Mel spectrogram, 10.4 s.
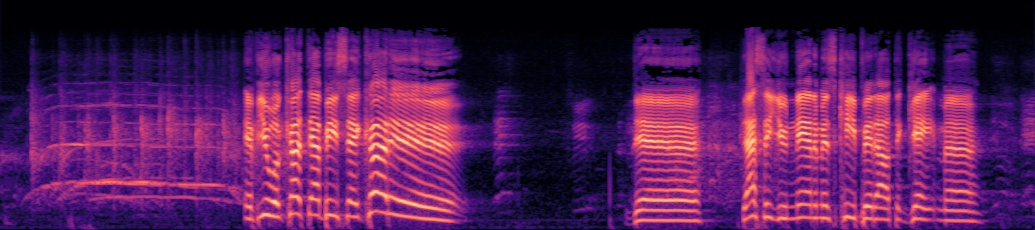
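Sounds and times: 
crowd clapping: 0.2 - 3.7
speech: 2.4 - 4.7, 6.3 - 9.9
laughter: 6.4 - 8.0.

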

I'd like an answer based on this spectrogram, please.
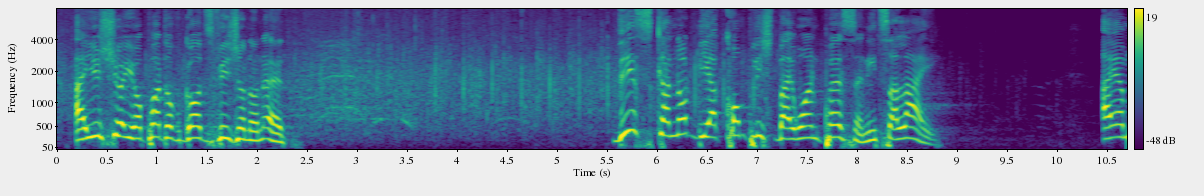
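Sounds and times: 
audience applause: 0.0 - 7.5
speech: 0.2 - 2.5, 5.6 - 8.9, 10.4 - 10.6.

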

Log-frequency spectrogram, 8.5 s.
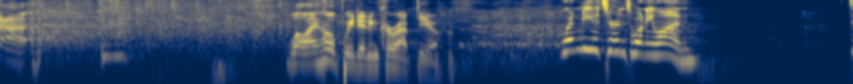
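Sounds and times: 
laughter: 0.0 - 1.7, 3.4 - 6.1
audience clapping at a live comedy-style show: 0.0 - 4.4
speech: 2.9 - 4.7, 5.6 - 7.1.

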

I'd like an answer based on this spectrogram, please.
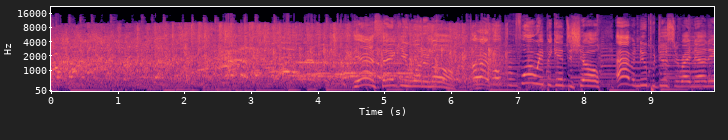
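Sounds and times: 
canned fake studio audience laughter: 0.0 - 3.7
speech: 4.6 - 9.9.

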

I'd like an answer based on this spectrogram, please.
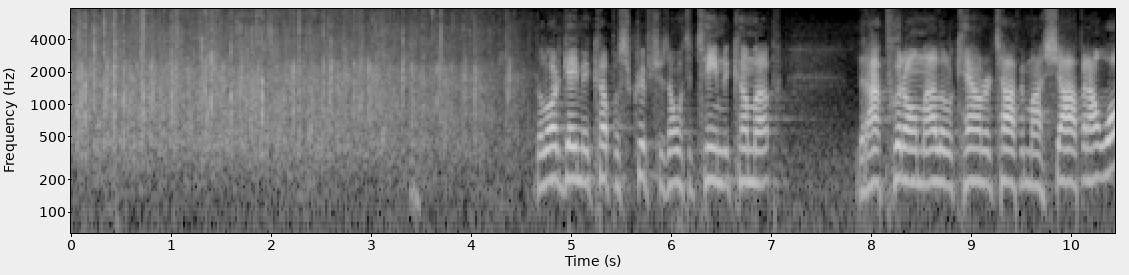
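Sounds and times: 
crowd applause: 0.0 - 4.6
speech: 4.7 - 7.2, 7.9 - 10.4.

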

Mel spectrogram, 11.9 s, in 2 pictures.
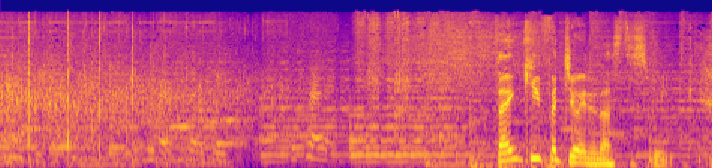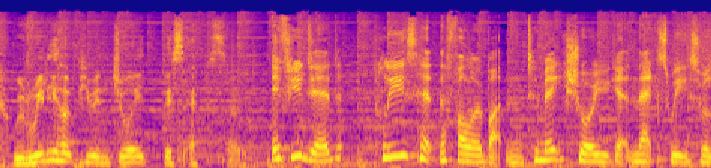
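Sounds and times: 
audience applause: 0.0 - 7.7
speech: 4.2 - 11.8.

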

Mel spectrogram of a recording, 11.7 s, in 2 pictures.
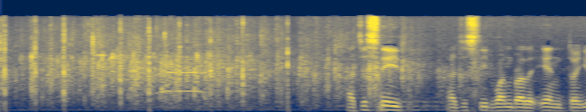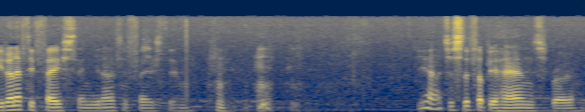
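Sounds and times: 
audience applause: 0.0 - 4.8
speech: 3.5 - 8.7, 10.1 - 11.6.

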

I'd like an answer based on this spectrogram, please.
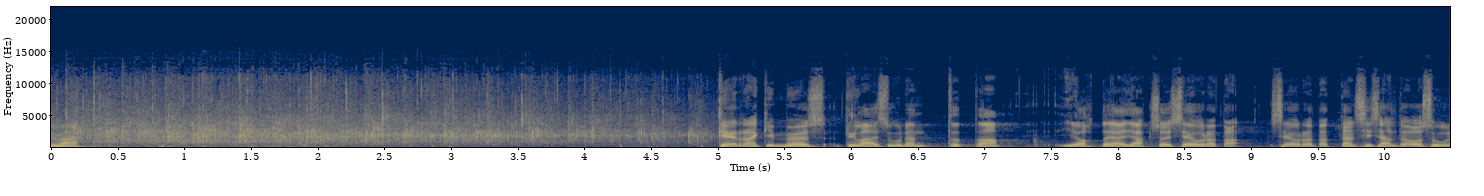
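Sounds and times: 
speech: 0.0 - 0.9, 5.0 - 10.4
audience applause: 0.0 - 5.0.

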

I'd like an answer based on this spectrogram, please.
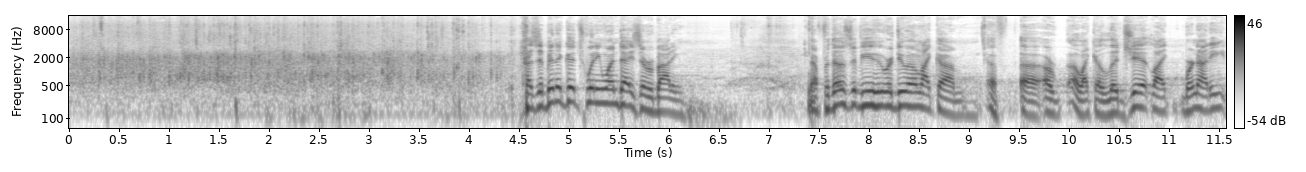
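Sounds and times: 
audience applauding: 0.0 - 4.7
speech: 4.6 - 6.3, 7.4 - 11.5.

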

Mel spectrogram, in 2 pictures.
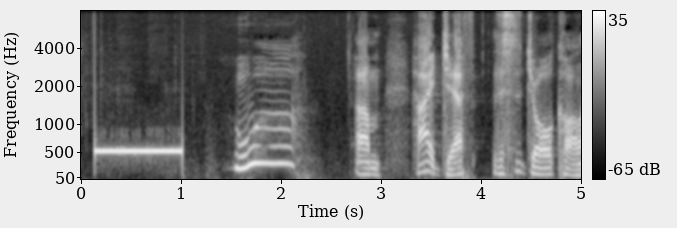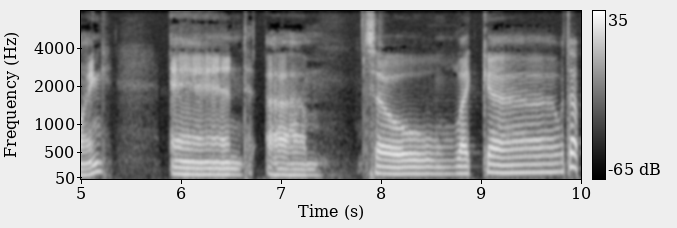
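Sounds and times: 
voicemail beep: 0.1 - 1.0
speech: 1.5 - 10.0.

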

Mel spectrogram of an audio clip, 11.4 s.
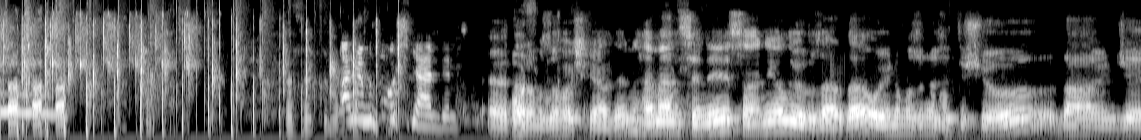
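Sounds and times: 
laughter: 0.0 - 0.7, 2.3 - 11.4
audience applause: 0.0 - 4.2
speech: 0.1 - 1.0, 2.8 - 11.4.

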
